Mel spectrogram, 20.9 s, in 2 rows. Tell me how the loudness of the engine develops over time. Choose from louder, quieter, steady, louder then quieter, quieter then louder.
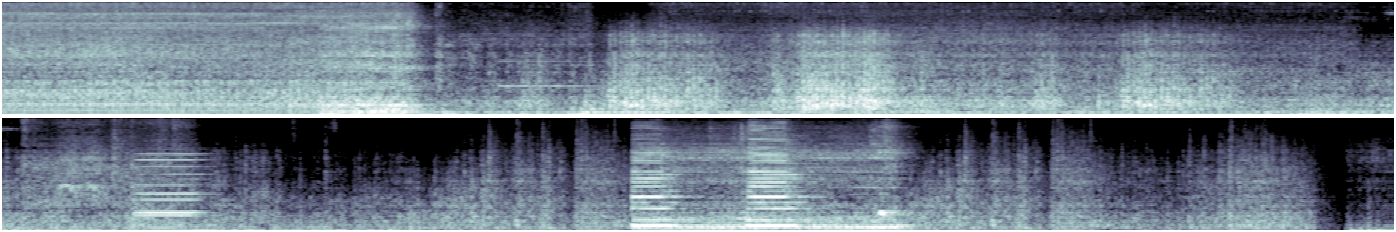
quieter.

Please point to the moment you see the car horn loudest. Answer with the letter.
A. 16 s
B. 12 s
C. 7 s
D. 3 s
A.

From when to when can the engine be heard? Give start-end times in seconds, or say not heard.
0.0-11.9.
